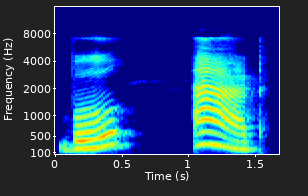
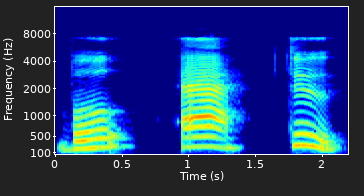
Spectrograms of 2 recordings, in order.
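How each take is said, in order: First: The word is broken into two separate parts. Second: The word is broken into three separate sounds. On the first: The speaker calls it right. "We have to read b, at" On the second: The speaker calls it wrong. "breaking in three parts"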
